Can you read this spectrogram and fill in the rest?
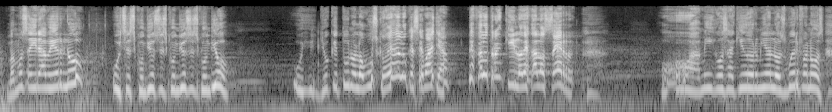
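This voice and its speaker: A man giving excited let's-play commentary, chatting to viewers as friends and yelping at scares. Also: very high voice. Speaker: gaming YouTuber.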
